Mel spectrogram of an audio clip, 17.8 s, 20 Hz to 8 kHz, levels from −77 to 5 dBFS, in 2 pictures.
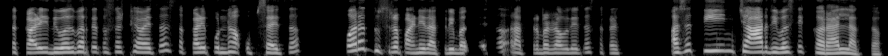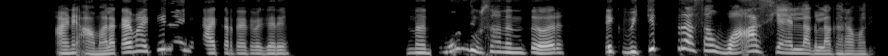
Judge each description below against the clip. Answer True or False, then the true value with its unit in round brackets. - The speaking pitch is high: True (230 Hz)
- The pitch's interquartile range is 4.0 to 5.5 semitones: True (4.8 semitones)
